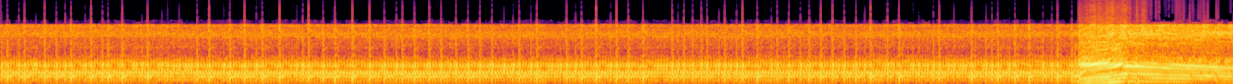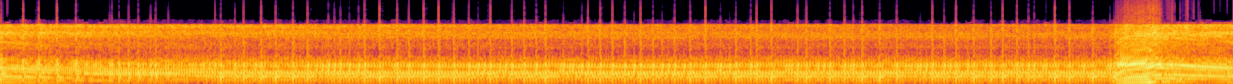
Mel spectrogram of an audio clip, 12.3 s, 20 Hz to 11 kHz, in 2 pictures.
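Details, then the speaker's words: GoPed gsr40 two-stroke with 603 high-performance carb, low-speed needle leaned a bit beyond a quarter turn: crisp, steady buzz picking up cleanly on two quick blips without sputter; smooth idle, low-end mixture correct. "that actually sounded pretty good"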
